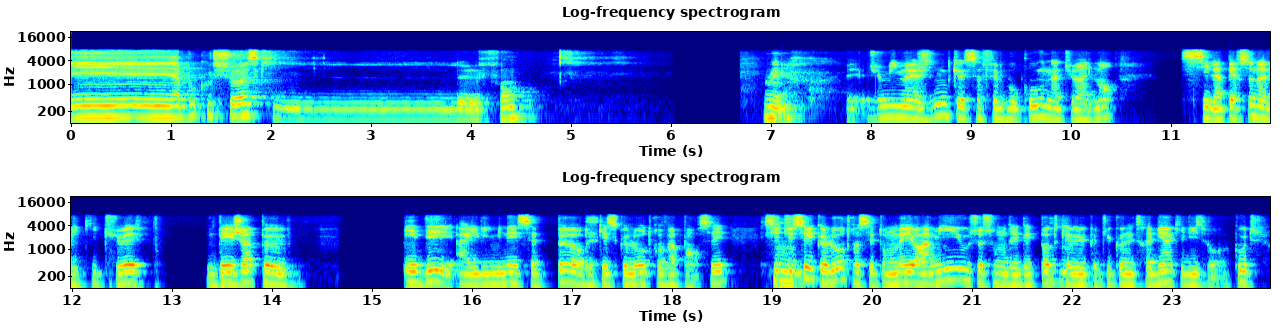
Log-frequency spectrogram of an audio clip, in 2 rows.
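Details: Stuttering in a 22-year-old man speaking French; he began actively working on his stutter in his final year of high school, which he says changed it a lot.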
